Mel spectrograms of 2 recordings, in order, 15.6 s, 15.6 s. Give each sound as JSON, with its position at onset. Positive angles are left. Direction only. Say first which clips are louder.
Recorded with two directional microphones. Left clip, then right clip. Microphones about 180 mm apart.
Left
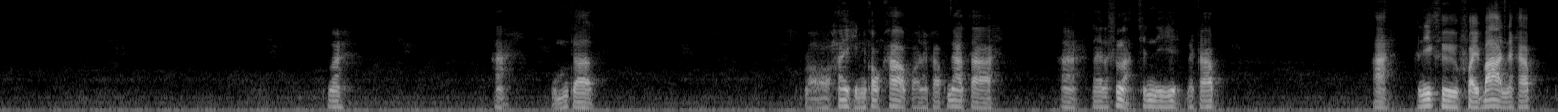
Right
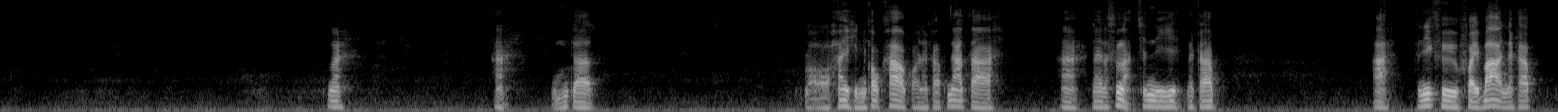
{"t": 3.2, "sound": "speech", "louder": "right 2 dB", "side_deg": -30}
{"t": 4.9, "sound": "speech", "louder": "right 1 dB", "side_deg": -30}
{"t": 8.0, "sound": "speech", "louder": "right 1 dB", "side_deg": -40}
{"t": 13.7, "sound": "speech", "louder": "even", "side_deg": -20}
